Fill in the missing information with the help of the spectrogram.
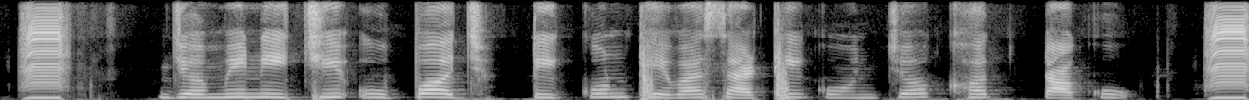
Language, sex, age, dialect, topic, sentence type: Marathi, female, 18-24, Varhadi, agriculture, question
